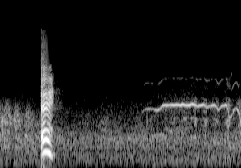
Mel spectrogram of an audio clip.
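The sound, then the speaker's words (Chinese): A single short, loud donkey bray bursts out early, then stops, from a donkey brought for the teacher to ride, leaving a steady background hiss with faint thin high tones drifting in toward the end. “我知道老师今天为什么要骑驴了”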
